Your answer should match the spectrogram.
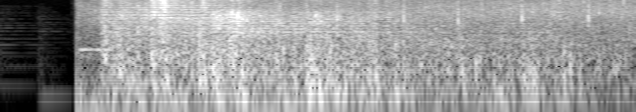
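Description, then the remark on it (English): A storm in Kakariko Village in a video game bursts in after a brief silence: steady, loud rain hisses across everything while deep thunder rumbles underneath, continuous, with no voices. “After completing both the Forest, Fire, and Water Temple, Link can enter Kakariko Village to find a storm raging in town.”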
